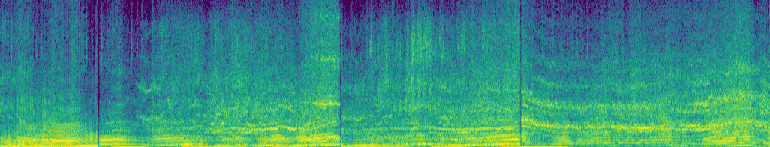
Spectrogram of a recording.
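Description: A car drifting. Its engine revs hard, then its pitch rises and falls over and over, about every second and a half, as the throttle is worked through the slide. Tyres squeal and skid underneath.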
